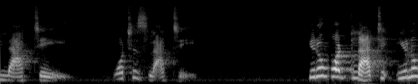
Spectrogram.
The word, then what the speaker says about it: LaTeX: is the latte it's it's spelled as latex but it's actually latte what is latte you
